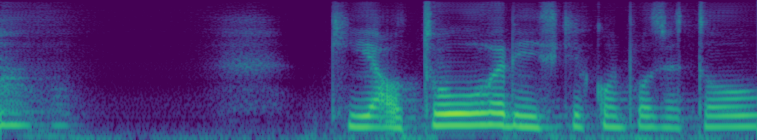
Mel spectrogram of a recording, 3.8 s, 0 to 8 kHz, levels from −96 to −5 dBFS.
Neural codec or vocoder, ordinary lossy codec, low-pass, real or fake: codec, 16 kHz, about 1 kbps, DyCAST, with the encoder's durations; none; none; fake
